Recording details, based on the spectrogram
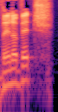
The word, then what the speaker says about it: Vinovich: There was a news that, is it Bill Vinovich? Is that how you pronounce it, Judd? The referee for the Vikings-Packers game? – Yep.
